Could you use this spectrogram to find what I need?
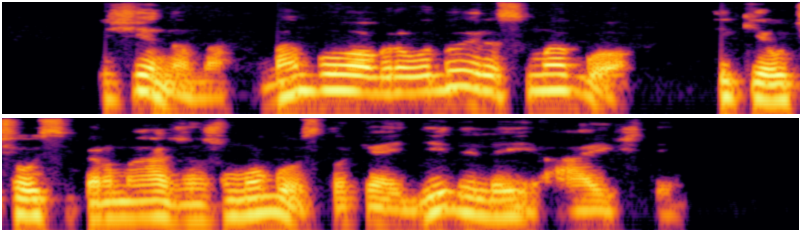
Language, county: Lithuanian, Kaunas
